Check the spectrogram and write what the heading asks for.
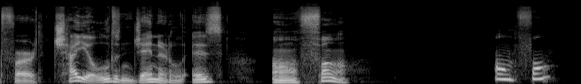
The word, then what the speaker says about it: enfants: And the word for child in general is enfant. Enfant. Enfant. Enfant. That's a good word for practicing your nasal sounds. Enfant. Enfant. And the plural of this, the word for children, sounds exactly the same,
